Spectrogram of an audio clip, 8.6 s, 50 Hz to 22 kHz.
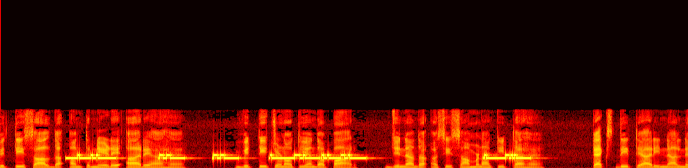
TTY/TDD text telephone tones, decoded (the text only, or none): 88N0R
